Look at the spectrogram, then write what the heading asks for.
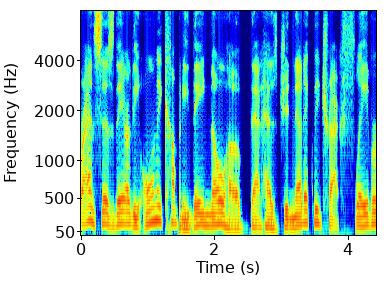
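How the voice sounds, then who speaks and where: A man speaks at a fairly quick pace with lively intonation, his pitch medium and his voice a plain, everyday voice. The recording is very clean with a silent background and a dry, close sound with no echo. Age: 60s. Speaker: podcast host. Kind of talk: casual interview chat.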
